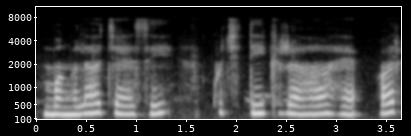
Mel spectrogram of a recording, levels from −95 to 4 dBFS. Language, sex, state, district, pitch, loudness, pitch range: Hindi, female, Chhattisgarh, Raipur, 250 Hz, -16 LUFS, 235-260 Hz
